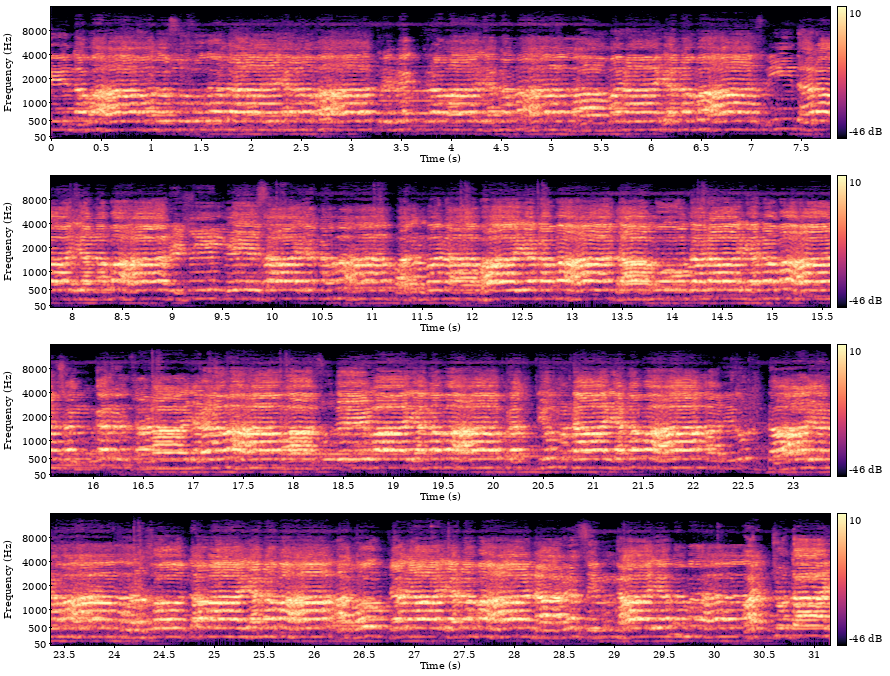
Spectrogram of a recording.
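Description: Hindu priests chanting Sanskrit mantras in a steady, continuous recitation during a temple puja, with only a few brief pauses for breath.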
